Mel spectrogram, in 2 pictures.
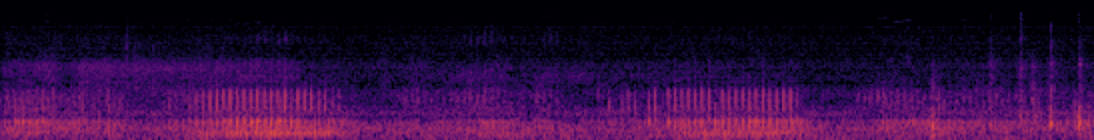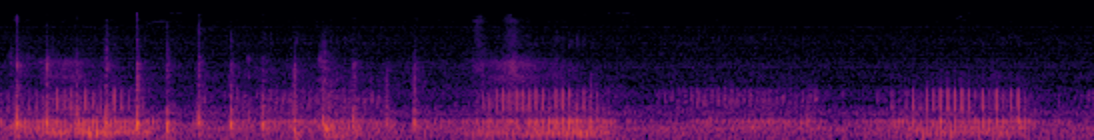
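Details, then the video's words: Purring house cat being groomed with a brush: steady low rumble rising and falling in breath-length bursts about every two to three seconds, with scratchy brushing strokes and a few sharp clicks in the middle. "Cats Purring Sounds for Sleep and Stress Relief | Cat Brushing, Cat Grooming"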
